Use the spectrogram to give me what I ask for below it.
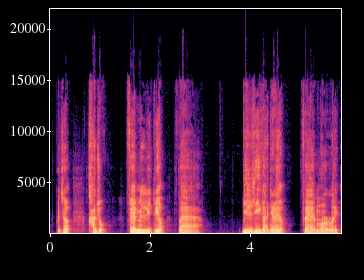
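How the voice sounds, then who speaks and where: Lively low-voiced Korean man teaching. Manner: demonstrates words slowly, then repeats them. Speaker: English pronunciation teacher. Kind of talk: explanatory lesson.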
